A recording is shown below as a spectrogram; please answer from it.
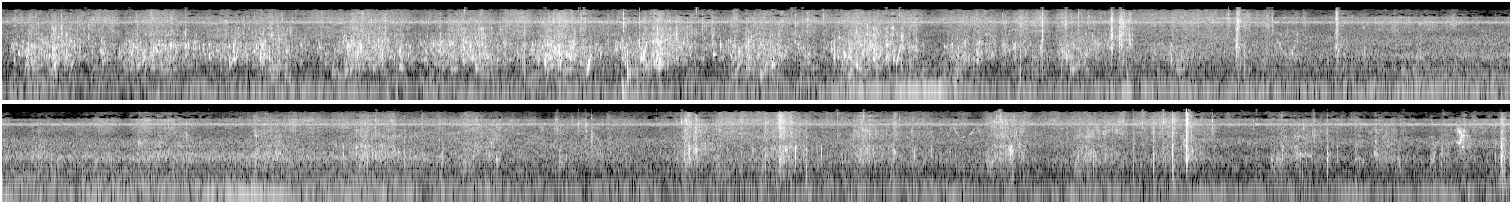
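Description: Legs wading through shallow river water, with irregular sloshes and splashes for roughly the first ten seconds. After that it goes quieter, with a few sharp clicks and knocks in the second half.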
